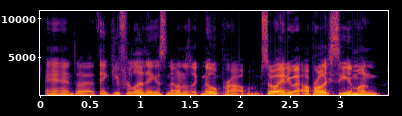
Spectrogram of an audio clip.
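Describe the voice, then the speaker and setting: A man's voice: mid-range voice, lively intonation, rapid-fire, no echo, clean studio sound. A man hosting a podcast, telling a casual, rambling story full of fillers. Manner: rambling anecdotes with fillers and acted quotes. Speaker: podcast host. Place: Los Angeles.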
